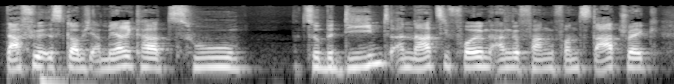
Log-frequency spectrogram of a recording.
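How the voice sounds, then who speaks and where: A man co-hosting a casual podcast chat, talking eagerly with many restarts and quick laughs. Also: on the high side, level tone, a little mellow. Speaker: podcast co-host.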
